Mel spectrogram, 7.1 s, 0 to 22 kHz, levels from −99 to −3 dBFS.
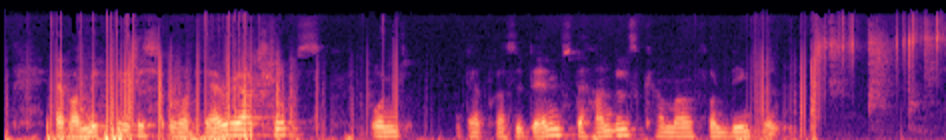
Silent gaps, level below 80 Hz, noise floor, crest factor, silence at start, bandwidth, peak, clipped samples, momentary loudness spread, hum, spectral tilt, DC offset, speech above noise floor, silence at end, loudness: none; -30 dBFS; -38 dBFS; 20 dB; 0.05 s; 15.5 kHz; -2 dBFS; under 0.1%; 17 LU; none; -6.5 dB/octave; under 0.1%; 19 dB; 0.1 s; -21 LUFS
